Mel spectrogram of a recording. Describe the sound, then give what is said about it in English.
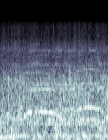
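A crowd cheering and clapping as twin brothers arrive at a hall: a continuous, dense roar of voices and claps with no pauses. “When the twin brothers arrive at the hall, the crowd goes wild, slapping their backs and snapping smartphone pics.”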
